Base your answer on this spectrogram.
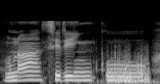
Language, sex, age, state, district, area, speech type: Santali, female, 30-45, West Bengal, Malda, rural, spontaneous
